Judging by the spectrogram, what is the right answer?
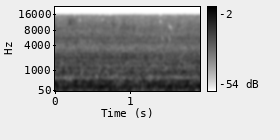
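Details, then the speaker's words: Toilet that flushes normally but makes a noise once the tank is full: a steady low hum and hiss continues without letup after filling because the fill valve isn't shutting off fully. The valve is to be replaced. "You have to wait for the tank to fill. This noise, because it's not turning off all the way, so we're going to replace it."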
